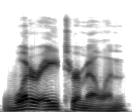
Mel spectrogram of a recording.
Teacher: It's got three syllables. Needs a clean rhythm. Make sure the stress is right up front. Water amelon, not watermelon.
